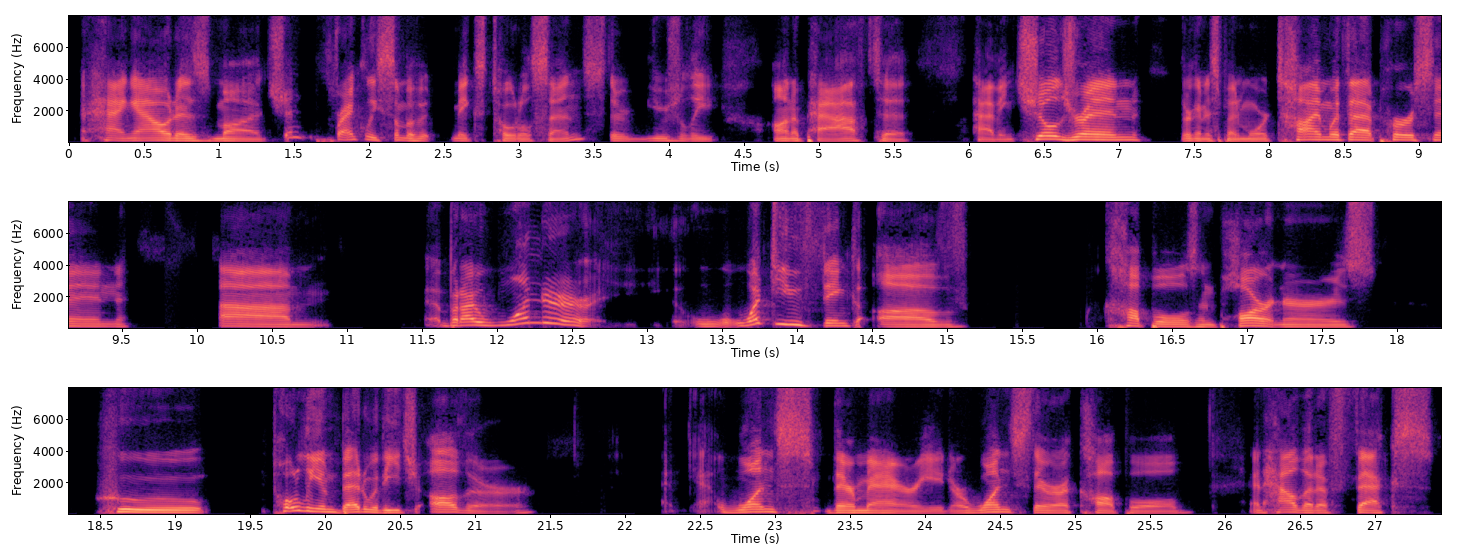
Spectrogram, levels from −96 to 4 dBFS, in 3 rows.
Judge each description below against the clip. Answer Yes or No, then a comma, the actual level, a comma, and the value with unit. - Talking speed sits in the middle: No, slow, 130 wpm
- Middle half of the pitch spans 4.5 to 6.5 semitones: Yes, average, 5.2 semitones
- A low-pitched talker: Yes, low, 125 Hz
